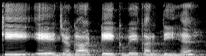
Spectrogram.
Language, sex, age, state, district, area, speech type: Punjabi, female, 30-45, Punjab, Patiala, urban, read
